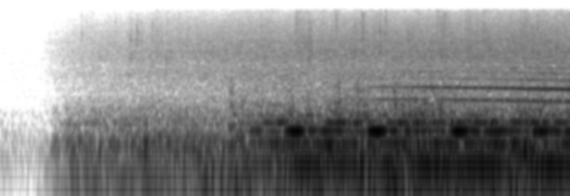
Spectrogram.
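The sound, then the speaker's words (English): Heavy rain pours down steadily after a brief silence, growing louder into a dense, continuous roar with deep rumbling and a sustained low drone underneath. No one speaks. “I can't remember the last time I saw it rain like that.”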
